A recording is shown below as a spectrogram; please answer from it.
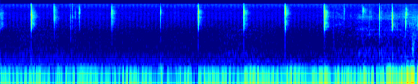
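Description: Long acrylic nails tap quickly on the frame and lens of small, hollow blue plastic swim goggles with a rubber strap, held up. Each tap is a sharp, bright, dry click that stops almost at once, heard over a faint low hum, and the taps bunch closer together toward the end.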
